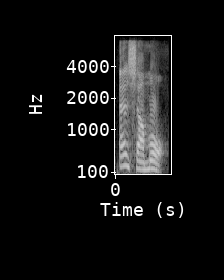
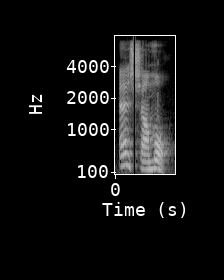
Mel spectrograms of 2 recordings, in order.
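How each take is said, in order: First: Plain. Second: Said in the usual way. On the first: Shown as a demonstration. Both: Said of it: "ممتاز".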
